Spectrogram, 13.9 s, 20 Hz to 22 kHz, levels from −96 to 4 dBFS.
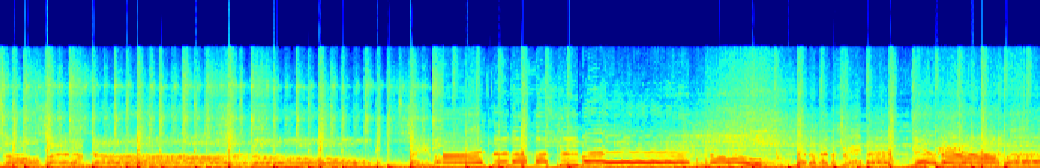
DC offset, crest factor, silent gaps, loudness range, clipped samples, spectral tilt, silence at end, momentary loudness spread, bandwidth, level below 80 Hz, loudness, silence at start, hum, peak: under 0.1%; 12 dB; none; 1 LU; 0.3%; -6.5 dB/octave; 0 s; 4 LU; 15.5 kHz; -20 dBFS; -14 LUFS; 0 s; none; 0 dBFS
